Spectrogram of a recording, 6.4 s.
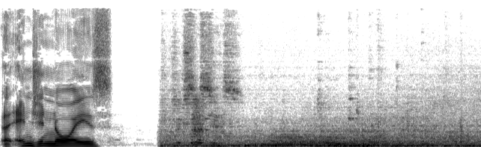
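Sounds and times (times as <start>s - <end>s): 
speech: 0.0s - 1.5s, 2.1s - 3.3s
metal creaking and clinking on ship: 2.2s - 6.4s.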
